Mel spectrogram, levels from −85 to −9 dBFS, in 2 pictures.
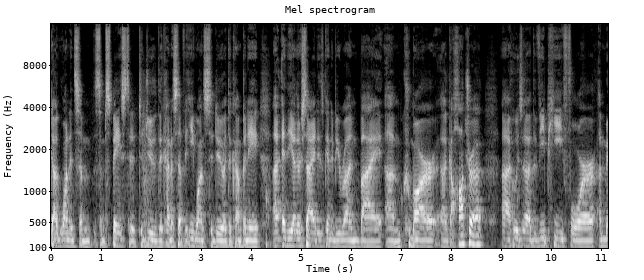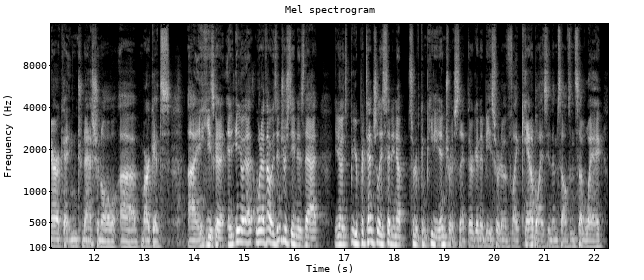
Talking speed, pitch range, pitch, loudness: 220 wpm, 105-140 Hz, 115 Hz, -19 LUFS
